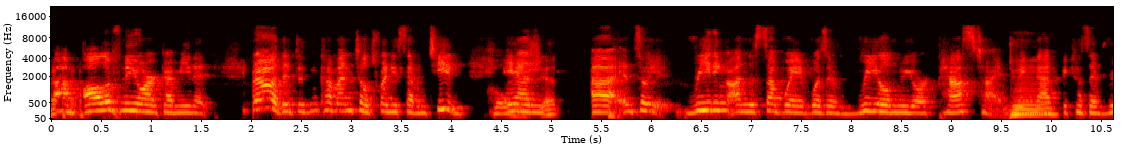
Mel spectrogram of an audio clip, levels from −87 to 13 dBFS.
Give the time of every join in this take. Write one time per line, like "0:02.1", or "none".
0:02.0
0:09.6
